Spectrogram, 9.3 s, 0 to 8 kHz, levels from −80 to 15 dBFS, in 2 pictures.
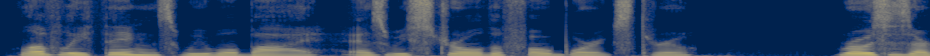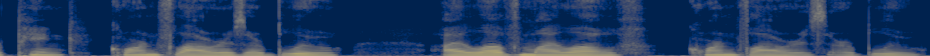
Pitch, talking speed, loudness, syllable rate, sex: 190 Hz, 170 wpm, -20 LUFS, 4.5 syllables/s, female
